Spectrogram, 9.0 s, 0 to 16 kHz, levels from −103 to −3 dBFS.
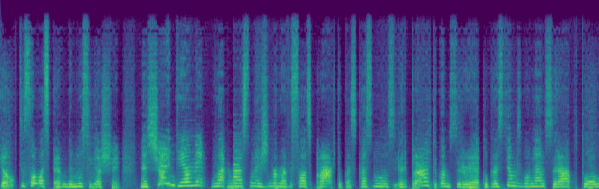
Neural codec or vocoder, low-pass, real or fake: codec, 44.1 kHz, 0.9 kbps, DAC; 14.4 kHz; fake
